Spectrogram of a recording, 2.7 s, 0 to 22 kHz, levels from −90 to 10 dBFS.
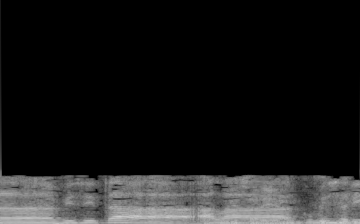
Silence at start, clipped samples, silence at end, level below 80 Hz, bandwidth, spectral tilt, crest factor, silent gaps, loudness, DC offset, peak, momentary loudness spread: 0 s; under 0.1%; 0 s; -30 dBFS; 5 kHz; -8 dB/octave; 14 dB; none; -16 LUFS; under 0.1%; -2 dBFS; 4 LU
